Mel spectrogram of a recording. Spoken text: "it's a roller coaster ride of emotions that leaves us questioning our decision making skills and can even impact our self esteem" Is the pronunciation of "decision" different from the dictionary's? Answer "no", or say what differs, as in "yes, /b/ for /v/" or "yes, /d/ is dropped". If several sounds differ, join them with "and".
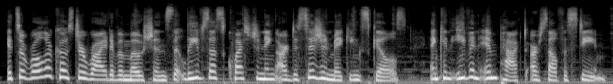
no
